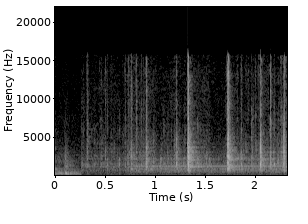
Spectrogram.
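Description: Small screws are being undone on a washing machine, heard as a close series of sharp ratcheting clicks and ticks from a screwdriver, irregularly spaced, with no talking.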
